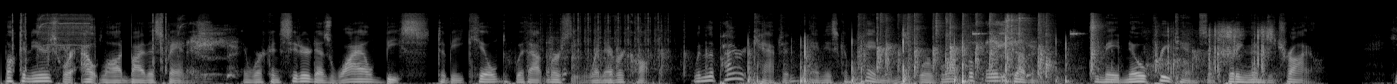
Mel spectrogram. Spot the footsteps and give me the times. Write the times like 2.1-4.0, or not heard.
7.3-12.8.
